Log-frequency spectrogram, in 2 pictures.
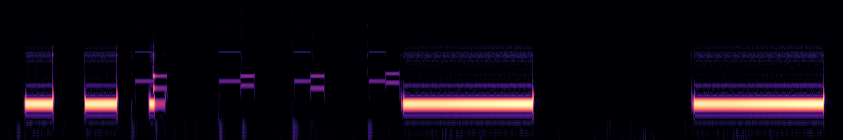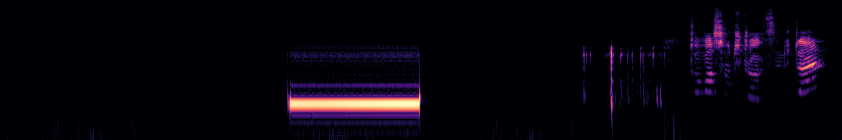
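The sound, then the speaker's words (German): A telephone handset is picked up in a hangar and a quick burst of keypad tones is dialed, followed by three long, evenly spaced ringback tones, then a voice begins speaking over the line near the end. “Pitt greift derweil nach dem Telefonhörer.”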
